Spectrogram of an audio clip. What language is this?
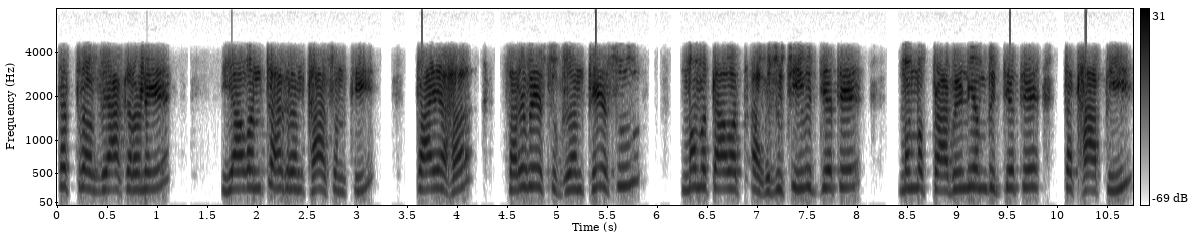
Sanskrit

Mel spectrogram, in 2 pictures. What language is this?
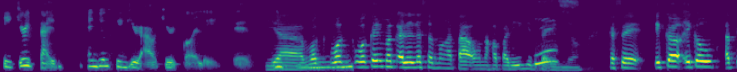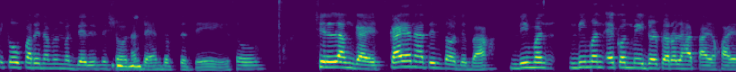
Filipino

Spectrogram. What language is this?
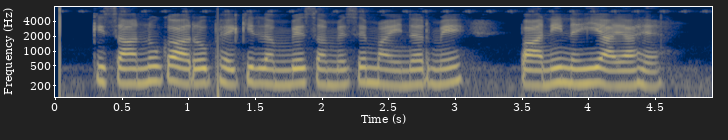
Hindi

